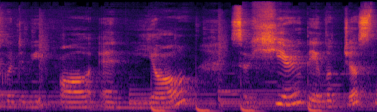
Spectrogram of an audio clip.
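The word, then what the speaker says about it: ㅑ: vowel ah and then for this one it's going to be ya so it's kind of like y a yeah the next pair is going to be all and y'all so here they look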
